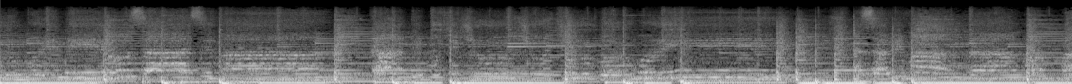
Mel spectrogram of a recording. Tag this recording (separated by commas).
Music, Christian music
